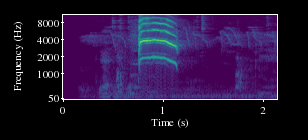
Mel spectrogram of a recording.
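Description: A rose-ringed (Indian ringneck) parakeet gives one short, loud call, rising then falling slightly in pitch, about a second in.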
